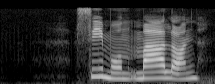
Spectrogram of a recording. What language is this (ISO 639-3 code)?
nor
